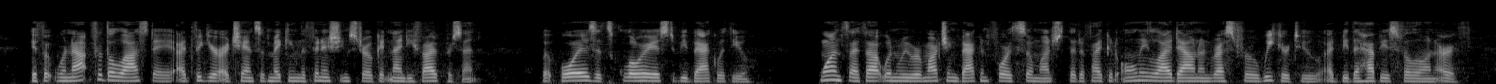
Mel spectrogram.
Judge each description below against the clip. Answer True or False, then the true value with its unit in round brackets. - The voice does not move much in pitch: True (2.0 semitones)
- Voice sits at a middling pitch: True (155 Hz)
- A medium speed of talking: False (255 wpm)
